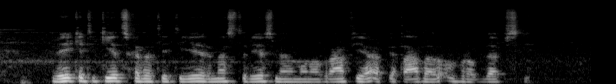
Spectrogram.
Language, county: Lithuanian, Tauragė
